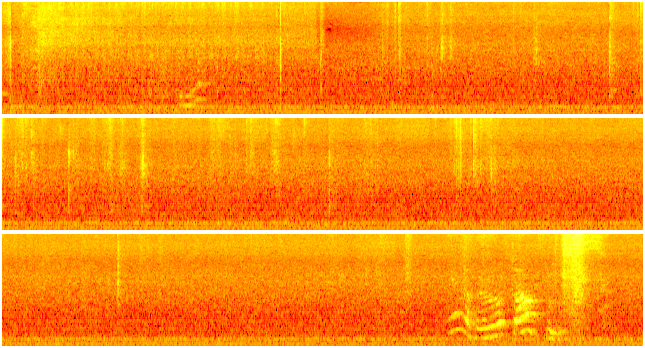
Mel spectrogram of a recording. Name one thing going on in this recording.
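Fabric rustles softly as clothing is pulled onto a small dog.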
